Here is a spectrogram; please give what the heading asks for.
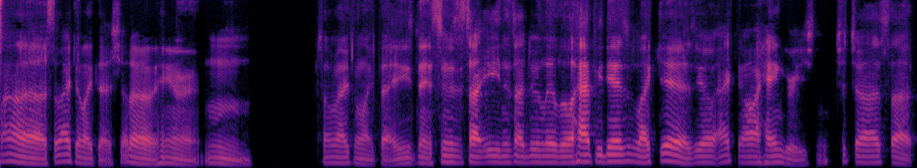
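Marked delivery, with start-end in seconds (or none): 0.0-3.9 low, unhurried mock scolding; playfully spicy. Feeding a hangry partner, a little spicy but not malicious. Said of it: "like, it's not malicious. Just a little, like". 6.6-9.1 low-key teasing scold; mock telling-off, no malice in it; playfully spicy. Teasing someone doing a happy food dance, playfully spicy. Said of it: "you can talk a little spicy".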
